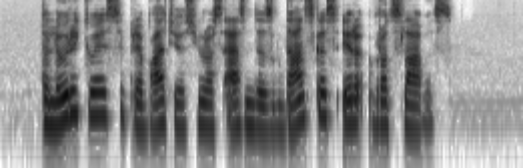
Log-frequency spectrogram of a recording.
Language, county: Lithuanian, Vilnius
